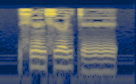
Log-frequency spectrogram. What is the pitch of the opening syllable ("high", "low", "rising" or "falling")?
high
